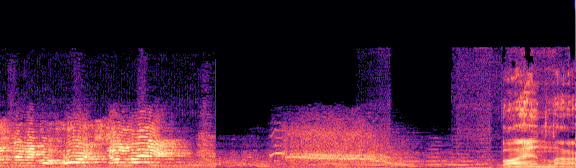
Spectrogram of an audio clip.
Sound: screaming

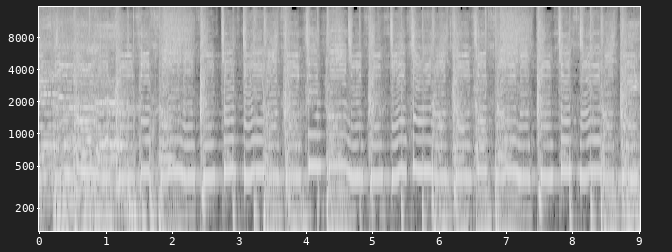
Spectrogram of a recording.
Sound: beatboxing

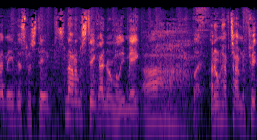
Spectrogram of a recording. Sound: groans

